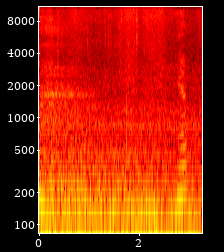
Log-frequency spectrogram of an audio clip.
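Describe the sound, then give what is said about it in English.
A car drives at about 35 mph, producing a steady, heavy low rumble of engine and road noise. The drone holds level throughout, with a faint brief tonal sweep near the end. “So, exciting driving sounds.”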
